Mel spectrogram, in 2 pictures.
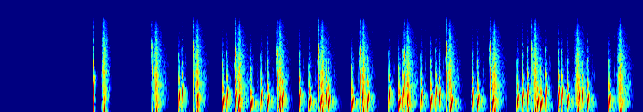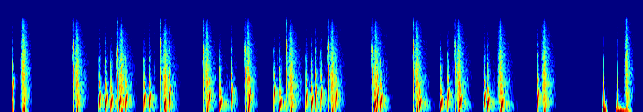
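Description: Toppings sprinkle onto a plate in quick little bursts.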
